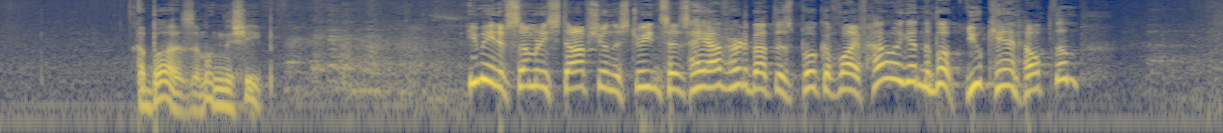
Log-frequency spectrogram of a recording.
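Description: A young man speaks with animation into a microphone in a large echoing hall.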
